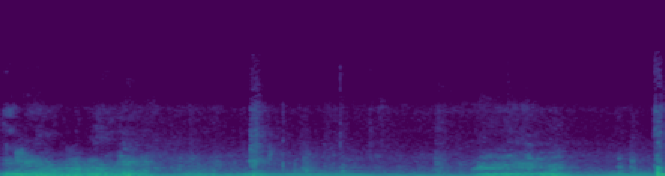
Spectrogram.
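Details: Growls from an American bulldog in a fight with a German shepherd and a Maltese. Harsh, rumbling snarls open the clip, a quieter stretch follows, then another gravelly growling burst, over a constant low hum.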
